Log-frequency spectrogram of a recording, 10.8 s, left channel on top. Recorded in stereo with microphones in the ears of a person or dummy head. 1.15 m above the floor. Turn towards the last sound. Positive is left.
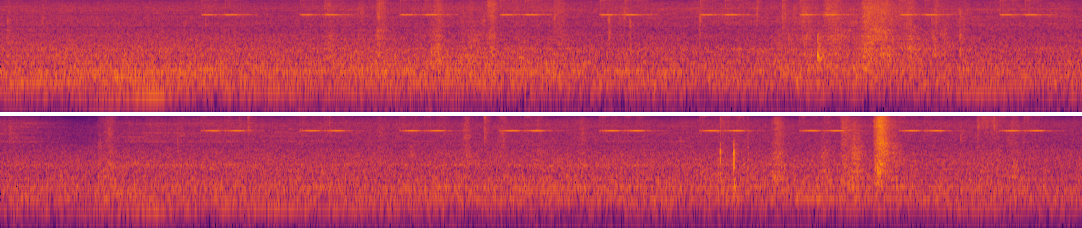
turn(degrees=-35)  # may be behind; listen again after turning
